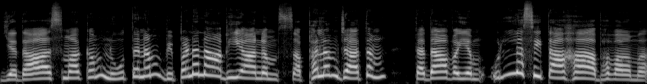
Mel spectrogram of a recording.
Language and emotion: Sanskrit, happy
